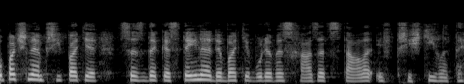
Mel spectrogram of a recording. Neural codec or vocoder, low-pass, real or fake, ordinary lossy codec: codec, 16 kHz, 8 kbps, FreqCodec, larger model; 7.2 kHz; fake; none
